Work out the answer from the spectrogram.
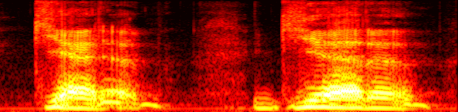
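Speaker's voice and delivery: very slow, loud, swooping, drawn-out cheering. Voicing a figure cheering on the hags in a fight: cheering on. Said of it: "Fenn's there cheering on the hags".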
